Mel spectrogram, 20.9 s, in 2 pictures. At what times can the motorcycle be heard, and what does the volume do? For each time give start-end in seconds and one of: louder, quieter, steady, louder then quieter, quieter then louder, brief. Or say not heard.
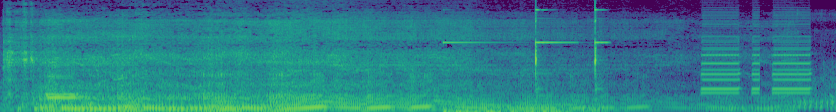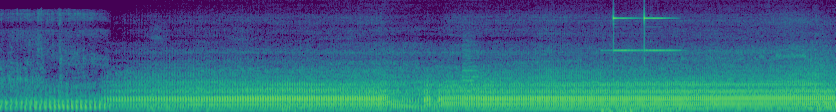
0.0-20.8 quieter then louder.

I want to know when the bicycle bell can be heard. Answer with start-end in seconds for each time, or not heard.
5.5-7.7, 17.9-19.0.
